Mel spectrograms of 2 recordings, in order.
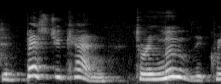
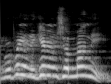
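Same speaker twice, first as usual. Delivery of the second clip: higher, coaxing plea; sister's urging; 9 semitones higher than usual. Retold or imitated. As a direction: urge her sister to pay up. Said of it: "And she kept saying".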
